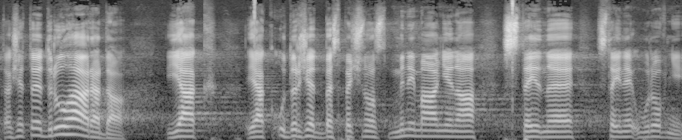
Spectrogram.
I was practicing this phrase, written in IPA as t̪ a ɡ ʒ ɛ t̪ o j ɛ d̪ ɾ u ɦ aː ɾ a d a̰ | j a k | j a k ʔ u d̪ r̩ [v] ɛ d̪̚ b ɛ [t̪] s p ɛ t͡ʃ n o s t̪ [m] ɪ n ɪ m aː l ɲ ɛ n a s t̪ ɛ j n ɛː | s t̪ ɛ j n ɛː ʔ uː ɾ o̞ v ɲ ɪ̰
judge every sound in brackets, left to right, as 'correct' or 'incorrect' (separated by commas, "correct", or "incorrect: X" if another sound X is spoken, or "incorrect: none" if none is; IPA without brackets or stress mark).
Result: incorrect: ʒ, incorrect: none, correct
